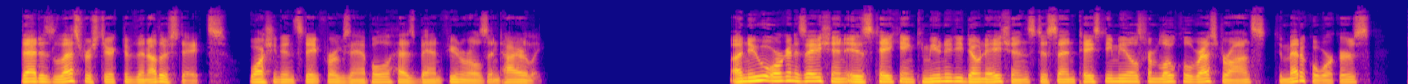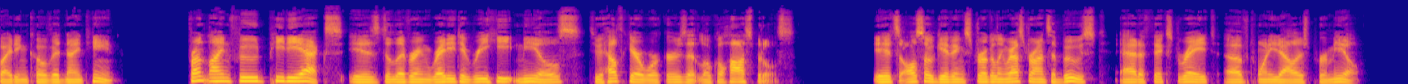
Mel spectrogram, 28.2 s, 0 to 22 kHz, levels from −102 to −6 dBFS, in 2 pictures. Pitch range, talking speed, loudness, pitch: 115-140 Hz, 140 wpm, -20 LUFS, 125 Hz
